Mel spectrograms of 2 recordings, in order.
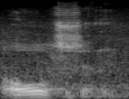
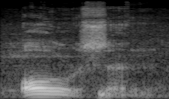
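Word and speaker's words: Ålesund: You can see it's spelled Alesund, but the locals pronounce it almost like Olson. Olson.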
